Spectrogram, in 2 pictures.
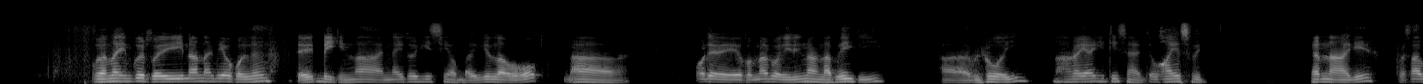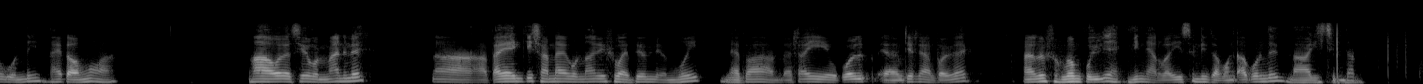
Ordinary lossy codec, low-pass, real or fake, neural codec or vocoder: MP3, 48 kbps; 7.2 kHz; fake; codec, 16 kHz, 0.5 kbps, X-Codec, HuBERT features, trained on general audio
